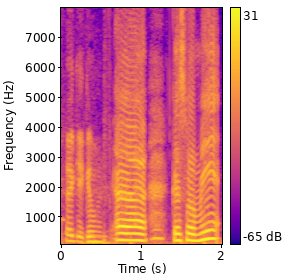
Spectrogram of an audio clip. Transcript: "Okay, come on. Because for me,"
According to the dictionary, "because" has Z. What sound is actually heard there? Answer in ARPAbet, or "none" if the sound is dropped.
S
